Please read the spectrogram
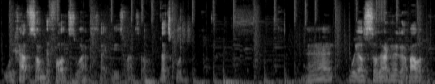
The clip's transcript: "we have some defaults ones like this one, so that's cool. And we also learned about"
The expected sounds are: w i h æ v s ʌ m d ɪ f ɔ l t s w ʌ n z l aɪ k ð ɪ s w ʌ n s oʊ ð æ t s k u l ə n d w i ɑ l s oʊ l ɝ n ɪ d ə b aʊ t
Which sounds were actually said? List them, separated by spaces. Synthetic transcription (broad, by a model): w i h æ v s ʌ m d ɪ f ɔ l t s w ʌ n s l aɪ k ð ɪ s w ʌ n s oʊ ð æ t s k u l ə n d w i ɑ l s oʊ l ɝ n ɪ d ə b aʊ t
